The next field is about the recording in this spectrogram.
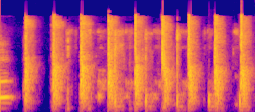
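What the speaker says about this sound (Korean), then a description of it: "뜨거운 박수 한번 부탁드리겠습니다." Ten or so distinct claps, close and fairly loud in a steady rhythm, from a small group at an online candlelight rally protesting the Fukushima wastewater release.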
